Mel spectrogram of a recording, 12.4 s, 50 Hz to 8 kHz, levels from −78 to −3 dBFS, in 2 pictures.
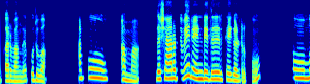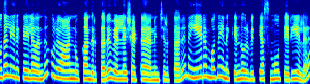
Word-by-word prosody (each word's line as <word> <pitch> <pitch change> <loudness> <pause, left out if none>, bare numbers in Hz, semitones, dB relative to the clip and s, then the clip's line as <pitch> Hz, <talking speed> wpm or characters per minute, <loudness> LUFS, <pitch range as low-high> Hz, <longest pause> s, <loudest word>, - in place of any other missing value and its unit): உட்காருவாங்க 175 -2 -4 0.2
பொதுவா. 185 -4 -3 0.7
அப்போ 290 +2 -6 0.7
ஆமா. 185 -5 -3 0.4
இந்த 245 - +2
ஷேர் 270 0 +5
ஆட்டோவே 270 +5 -1 0.2
2 250 0 +4
இது 235 +1 0
இருக்கைகள் 210 -5 -1
இருக்கும். 200 - -7 0.6
இப்போ 290 -1 -4 0.3
1 355 +5 +1
இருக்கையில 270 -3 +1
வந்து 245 +11 0
ஒரு 305 - -1 0.2
ஆண் 260 0 +3
உட்காந்துருக்காரு. 230 -2 +1
வெள்ளை 235 0 +3
ஷர்ட 220 0 -1 0.2
அணிஞ்சிருக்காரு. 210 -1 -3
நான் 300 -3 0
ஏறும்போது 325 -2 0
எனக்கு 255 -4 -1
எந்த 255 +2 +2
ஒரு 245 - -1
வித்தியாசமும் 245 +2 -2
தெரியல. 235 -2 +1
240 Hz, 135 wpm, -24 LUFS, 210-270 Hz, 0.7 s, ஷேர்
